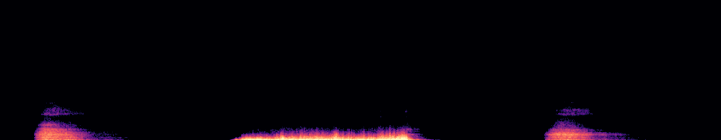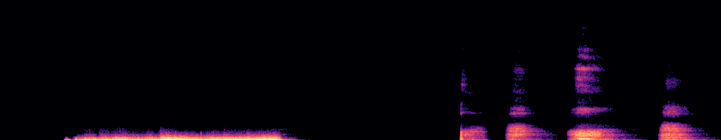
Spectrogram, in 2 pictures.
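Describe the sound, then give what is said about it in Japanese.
Slow breathing close to the ear in near silence. Two long, drawn-out exhalations are separated by shorter soft breaths, and a cluster of quick, light breaths comes at the end. “耳元で呼吸を繰り返すだけで勇者様の体ビクビクと震えています。”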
